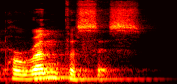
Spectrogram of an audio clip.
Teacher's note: If you talk about just one bracket, you say parenthesis. The stress is on ren.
